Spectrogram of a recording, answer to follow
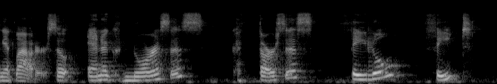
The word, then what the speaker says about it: anagnorisis: the syllable is bolded, that you should be pronouncing it louder. So anagnorisis, catharsis, fatal, fate, hamartia or hamartia, hubris, peripetia or peripeteia, and pathos or pathos.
